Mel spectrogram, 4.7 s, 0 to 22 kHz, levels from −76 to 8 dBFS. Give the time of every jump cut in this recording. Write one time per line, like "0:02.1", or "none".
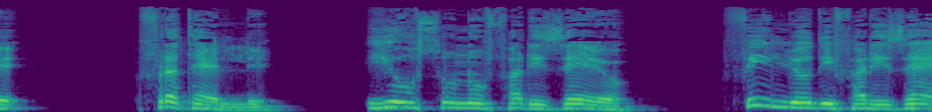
none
